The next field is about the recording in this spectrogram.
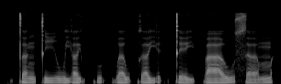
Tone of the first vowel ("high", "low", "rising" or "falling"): low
